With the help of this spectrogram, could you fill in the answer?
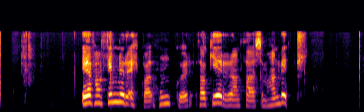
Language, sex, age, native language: Icelandic, female, 50-59, Icelandic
